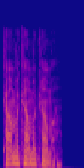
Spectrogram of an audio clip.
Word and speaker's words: Kamala: That's the way you pronounce it. Kamala, or chameleon.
